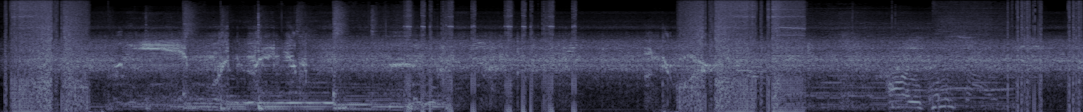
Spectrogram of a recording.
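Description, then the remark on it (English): Loud, harsh walkie-talkie static, as if the radio were suddenly turned up to max volume, hisses and crackles steadily throughout at full volume, with sharp bursts and garbled, voice-like fragments breaking through the noise. “So, Deputy Payne, over your walkie-talkie, it's as if it was suddenly turned up to max volume, and there's just kind of static coming from it.”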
